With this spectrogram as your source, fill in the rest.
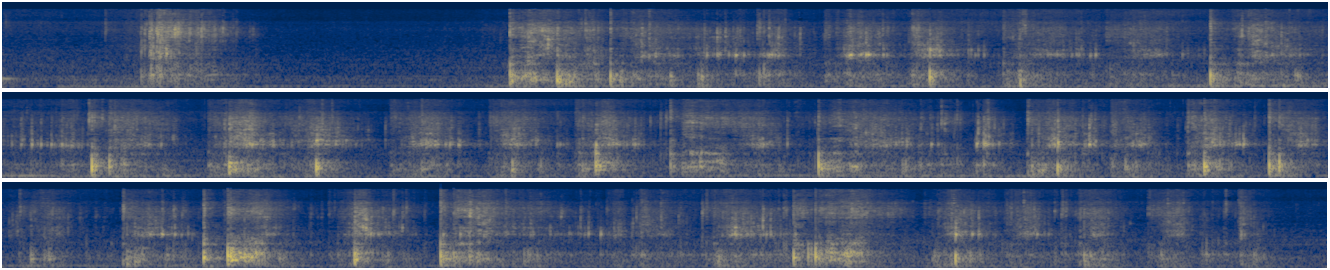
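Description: Okra fry being stirred in a pan, with a spatula scraping and clinking against metal in a busy rhythmic stream over a light sizzle, close and continuous for about twenty seconds after a short pause, without talk.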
